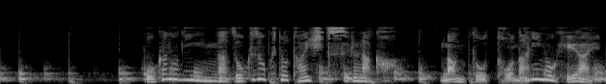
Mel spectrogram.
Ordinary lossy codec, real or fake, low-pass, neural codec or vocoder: MP3, 24 kbps; fake; 7.2 kHz; codec, 16 kHz in and 24 kHz out, 2.2 kbps, FireRedTTS-2 codec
